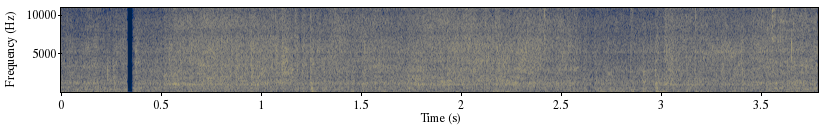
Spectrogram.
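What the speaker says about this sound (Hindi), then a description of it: "मैं इसमें मैरिनेटेड मटन ऐड कर रही हूँ। फ्लेम अभी भी मैंने हाई पे ही रखा है।" Marinated mutton with salt sizzling in a hot pan over a high flame, a loud, continuous broadband fry that stays steady throughout, with one brief clink near the start.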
